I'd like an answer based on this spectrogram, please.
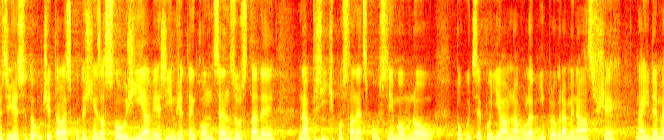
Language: Czech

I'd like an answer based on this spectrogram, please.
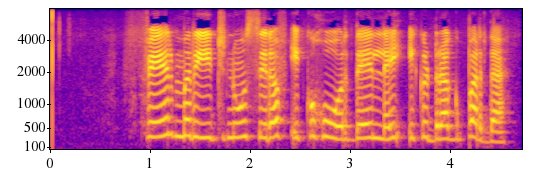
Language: Punjabi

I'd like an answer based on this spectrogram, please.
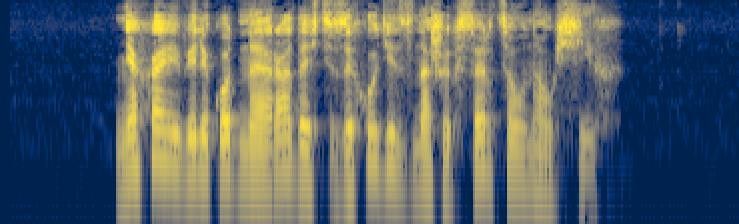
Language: Belarusian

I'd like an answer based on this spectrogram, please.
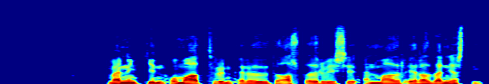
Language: Icelandic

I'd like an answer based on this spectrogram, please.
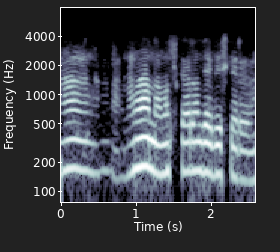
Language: Telugu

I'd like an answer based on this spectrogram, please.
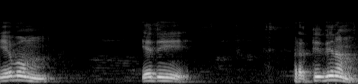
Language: Sanskrit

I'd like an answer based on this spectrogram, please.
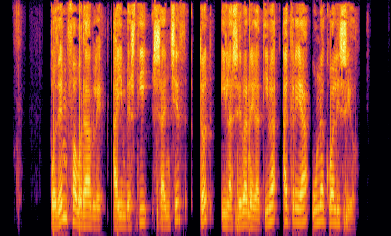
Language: Catalan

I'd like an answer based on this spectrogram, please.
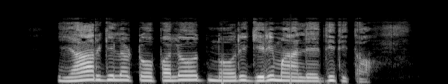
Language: Gawar-Bati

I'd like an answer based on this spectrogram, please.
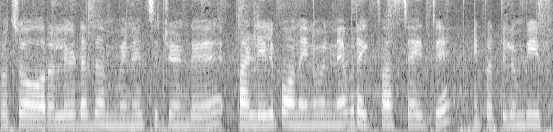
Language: English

